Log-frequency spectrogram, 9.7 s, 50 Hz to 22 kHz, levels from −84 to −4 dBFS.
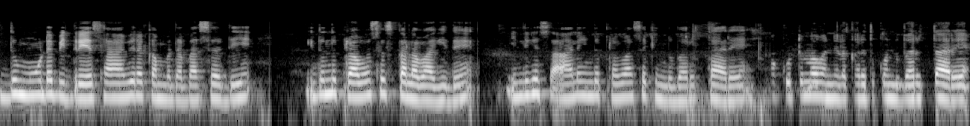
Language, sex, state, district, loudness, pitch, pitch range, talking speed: Kannada, female, Karnataka, Dakshina Kannada, -18 LUFS, 195 Hz, 185-210 Hz, 115 wpm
